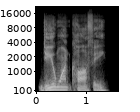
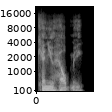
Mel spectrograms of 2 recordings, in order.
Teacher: Your voice should rise at the end. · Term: good inonation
